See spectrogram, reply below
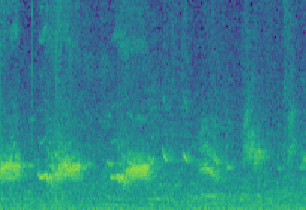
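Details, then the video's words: Chinese hwamei female giving 'mái te' song with a male bird behind: short harsh bursts and slurred whistles in quick, loosely spaced pairs, fading to softer higher notes, with a constant low background drone. "Chim hoạ mi: Mái te đỉnh cao của năm _ có chim trống làm nền"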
